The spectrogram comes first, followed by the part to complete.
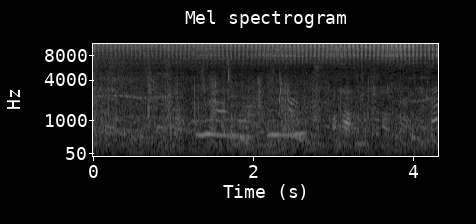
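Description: Distant voices of people talking in the open, indistinct, over a steady high hiss.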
